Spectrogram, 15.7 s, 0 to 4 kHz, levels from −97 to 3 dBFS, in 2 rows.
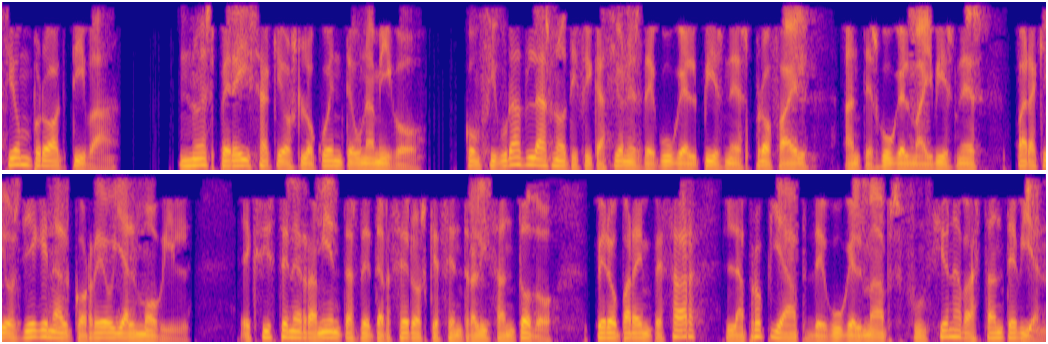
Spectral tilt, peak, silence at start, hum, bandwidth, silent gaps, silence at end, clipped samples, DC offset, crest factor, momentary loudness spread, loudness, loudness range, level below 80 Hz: -11.5 dB/octave; -4 dBFS; 0 s; none; 4 kHz; 0.89-1.09 s, 1.19-1.23 s; 0 s; under 0.1%; under 0.1%; 16 dB; 8 LU; -20 LUFS; 1 LU; -42 dBFS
